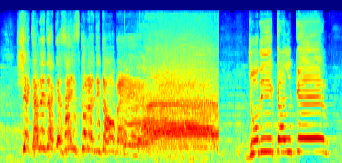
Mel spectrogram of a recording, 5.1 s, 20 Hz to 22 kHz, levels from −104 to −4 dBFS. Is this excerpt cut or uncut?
cut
